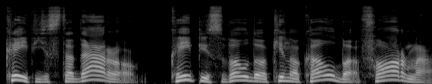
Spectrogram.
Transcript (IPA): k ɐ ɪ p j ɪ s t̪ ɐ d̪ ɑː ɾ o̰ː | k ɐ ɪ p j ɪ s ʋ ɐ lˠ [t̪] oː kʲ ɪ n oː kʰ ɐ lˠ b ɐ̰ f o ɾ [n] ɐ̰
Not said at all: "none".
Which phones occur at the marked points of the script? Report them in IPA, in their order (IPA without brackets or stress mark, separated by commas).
d̪, m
